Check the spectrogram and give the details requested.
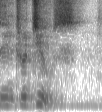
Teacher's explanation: So for example, when I speak, when I utter the word introduce, it is introduce. So the stress is on the last syllable. It's a tri-syllable word and the syllable is put on the last syllable.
